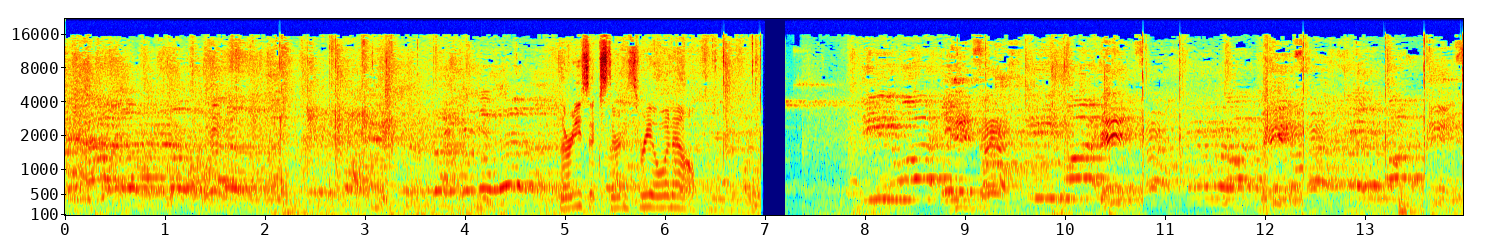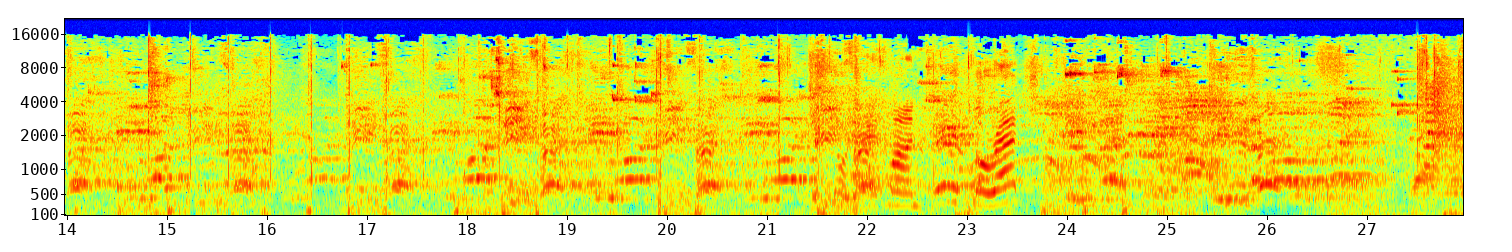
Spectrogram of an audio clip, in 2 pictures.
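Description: A crowd of young people shouts and chatters in a large echoing hall.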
